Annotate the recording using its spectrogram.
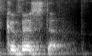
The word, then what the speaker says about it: Kubista: It's Kubista.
